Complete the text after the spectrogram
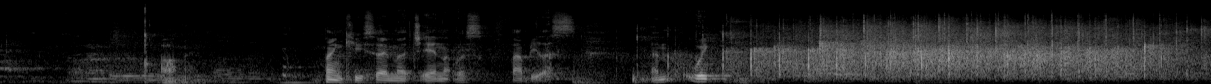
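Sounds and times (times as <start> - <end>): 
speech: 1.6 - 2.0, 3.2 - 7.6
audience clapping: 6.2 - 12.1.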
